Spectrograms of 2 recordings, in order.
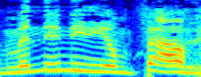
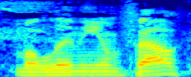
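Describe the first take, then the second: First: The first word is said with n sounds. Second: The first word is said with an l sound. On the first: The speaker calls it wrong. "It used to be Meninendum Falcon" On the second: The speaker calls it right. "He has practiced"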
